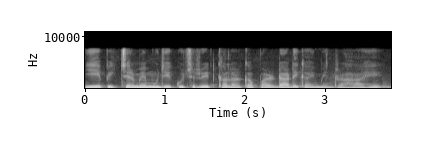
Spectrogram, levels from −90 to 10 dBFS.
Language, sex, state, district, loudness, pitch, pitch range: Hindi, female, Arunachal Pradesh, Lower Dibang Valley, -13 LUFS, 165 Hz, 155-185 Hz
